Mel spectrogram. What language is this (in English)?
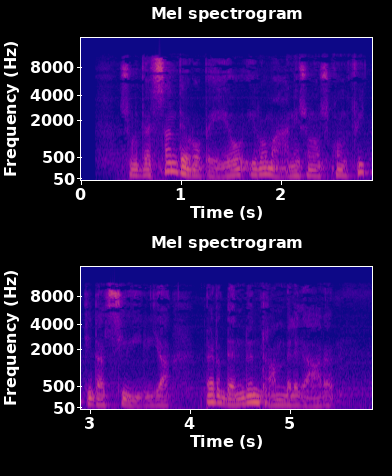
Italian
